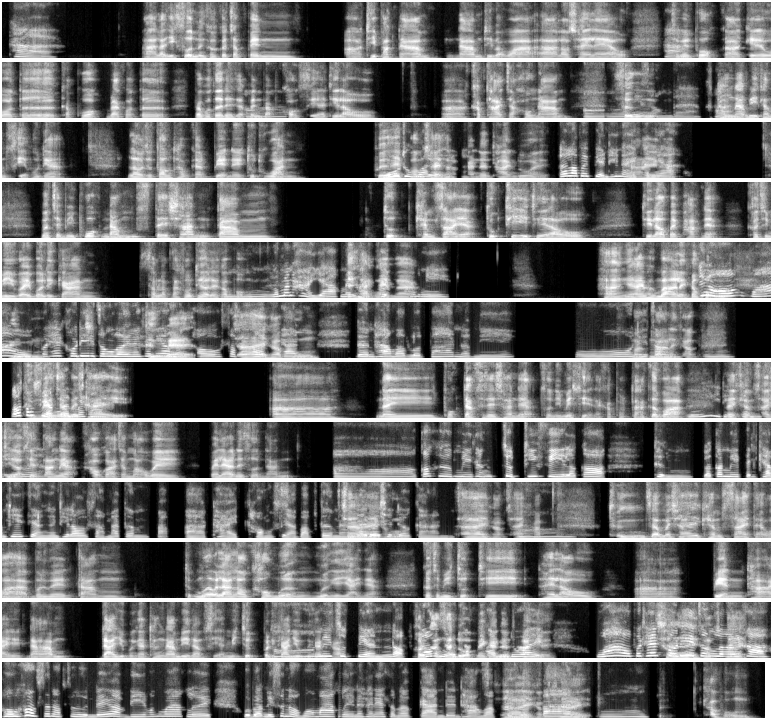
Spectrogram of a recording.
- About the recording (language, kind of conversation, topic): Thai, podcast, เล่าเรื่องทริปที่ประทับใจที่สุดให้ฟังหน่อยได้ไหม?
- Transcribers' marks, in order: in English: "grey water"; in English: "Black water Black water"; in English: "dump station"; in English: "Campsite"; surprised: "จริงเหรอ ! ว้าว"; in English: "dump station"; in English: "Campsite"; in English: "Campsite"; joyful: "ว้าว ! ประเทศเขาดีจังเลยค่ะ"; laughing while speaking: "เขาแบบ"; tapping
